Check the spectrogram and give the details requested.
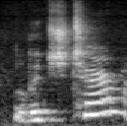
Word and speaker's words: Leuchtturm: I have been really into moleskins for a long time, but I recently changed to a Leuchtturm. I think that's how you pronounce it.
